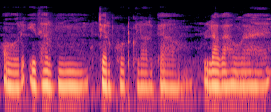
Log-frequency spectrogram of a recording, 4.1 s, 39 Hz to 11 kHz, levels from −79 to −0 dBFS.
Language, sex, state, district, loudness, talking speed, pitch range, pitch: Hindi, female, Jharkhand, Garhwa, -17 LUFS, 130 wpm, 145-155 Hz, 150 Hz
